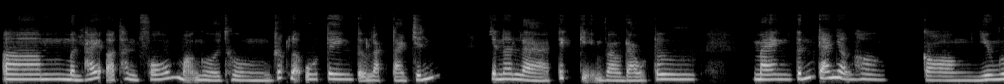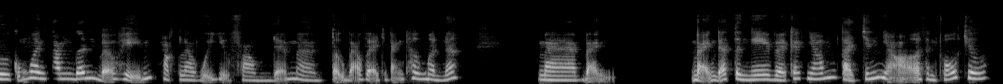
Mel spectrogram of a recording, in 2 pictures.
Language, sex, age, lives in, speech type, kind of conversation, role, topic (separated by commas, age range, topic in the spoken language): Vietnamese, female, 20-24, United States, read, expert-assistant, expert, Bạn nghĩ vì sao những thói quen tài chính cá nhân lại khác biệt giữa vùng thành phố và nông thôn ở Việt Nam?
